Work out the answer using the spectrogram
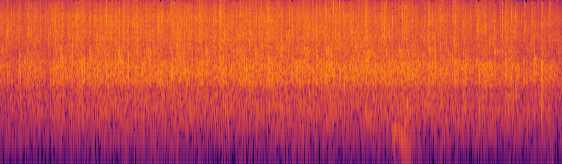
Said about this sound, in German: Gell? Das ist dein Applaus. Danke, dass du wieder dabei bist.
